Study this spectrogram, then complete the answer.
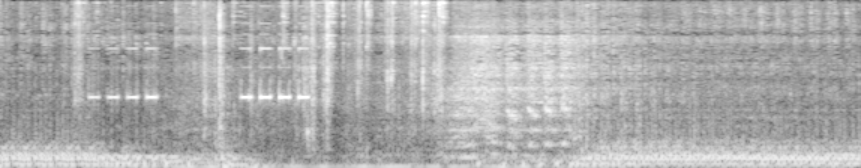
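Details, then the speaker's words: Nissan Xterra after no-spark crank-no-start repair (ECM reinstalled, camshaft sensor replaced, no cam sensor code): brief crank, engine catches immediately and settles to a steady low idle with no stumble; healthy quick start. "We are good to go. The vehicle starts up right away."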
